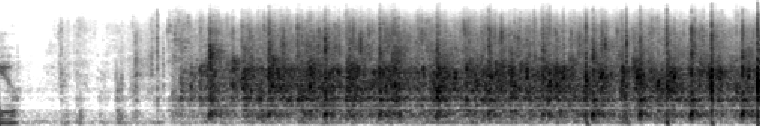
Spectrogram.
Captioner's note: audience applauding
